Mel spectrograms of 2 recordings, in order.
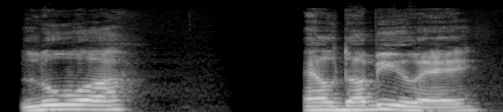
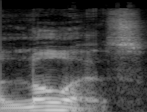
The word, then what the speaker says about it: lwa: you're pronouncing it right the haitians say lua lwa but when you uh anglicize it it sounds like uh lois okay the problem perspective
